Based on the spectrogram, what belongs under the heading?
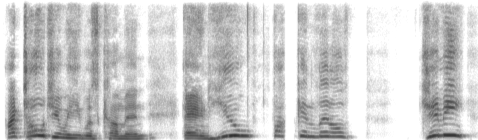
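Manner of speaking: high, loud scolding mom voice; scolding mother. Retold or imitated. Mother scolding her son Jimmy for fighting, high angry rant. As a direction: tear into him like a furious mother.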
